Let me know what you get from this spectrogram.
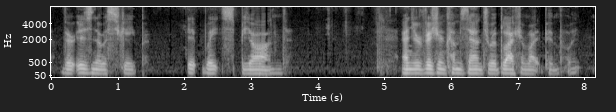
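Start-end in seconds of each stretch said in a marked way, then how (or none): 0.2-3.5 soft, close half-whisper. A strangely familiar voice leans down to your ear, half-whispering. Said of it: "you hear a strangely familiar voice whisper".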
